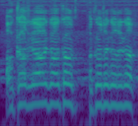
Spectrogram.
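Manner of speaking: high, breathless oh god babble; frantic terrified muttering; terrified gibbering. Real, not acted. Chased, narrow escape.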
